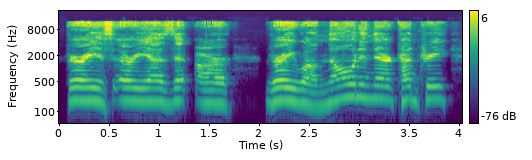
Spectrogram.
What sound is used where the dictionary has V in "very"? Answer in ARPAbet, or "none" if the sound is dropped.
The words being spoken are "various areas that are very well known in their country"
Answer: V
